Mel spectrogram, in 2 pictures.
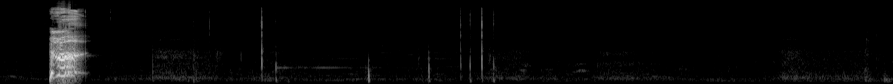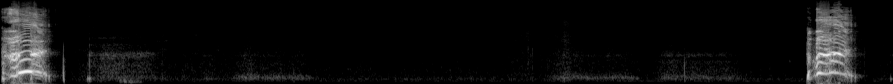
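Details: Person with hiccups of unknown cause: three sharp, brief hiccup sounds about eight seconds apart in a quiet room; hiccups.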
